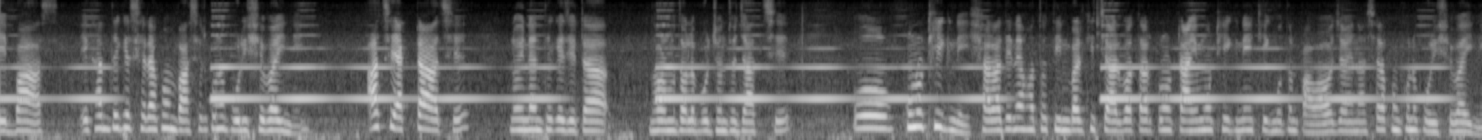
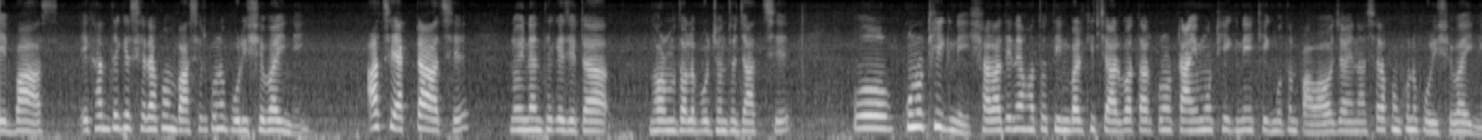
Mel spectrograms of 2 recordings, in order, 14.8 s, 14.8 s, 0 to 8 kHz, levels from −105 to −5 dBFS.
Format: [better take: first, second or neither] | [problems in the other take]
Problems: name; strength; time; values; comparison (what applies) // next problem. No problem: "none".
second | background sound (Wind instrument, woodwind instrument); 5 dB below the speech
